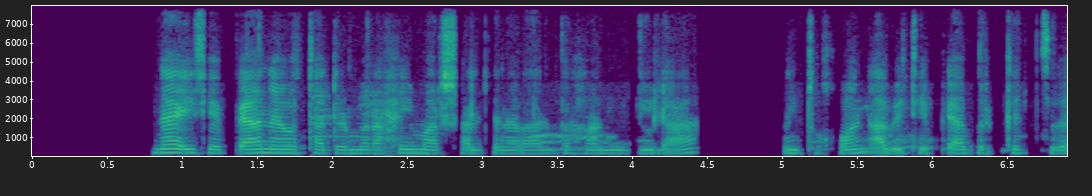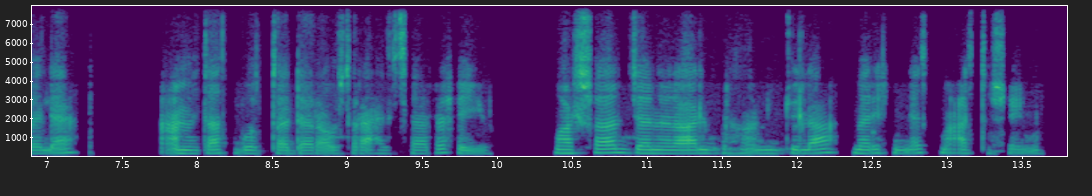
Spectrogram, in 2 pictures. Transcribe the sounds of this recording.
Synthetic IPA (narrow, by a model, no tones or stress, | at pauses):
najʔit̪ʰjo̞pʼːjanajwɔt̪ʰːad̪ɐɾmɐɾaħimaɾʃald͡ʒenɐɾalbɨɾɦanud͡ʒula | ʔɨnt̪ʰɨxo̞na̰βit̪ʰjo̞pʼːjabɨɾkʰɨt̪z̥ɨβɐlɐ | ʕa̰mɐt̪ʰat̪̚bɨwɔt̪ʰːad̪ɐɾa̰wisɨɾa̰ħzɨsɐrːɨħɨjːu | maɾʃald͡ʒenɐɾalbɨɾɦa̰nud͡ʒulamɐɾiħɪnːɐt̪ma̰ʕa̰zt̪ʰɐʃɐ̰jnu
